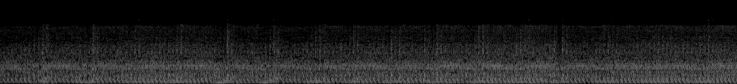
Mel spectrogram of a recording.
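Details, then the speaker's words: Neglected Ariens 42" riding mower, 17.5 hp Briggs & Stratton, Nikki carburetor, with fresh fuel, new filter and good fuel flow: a lumpy, irregular, wavering beat that hunts at this throttle setting. Smooth only at certain positions; owner suspects the carburetor. "Only seems to run smoothly at certain throttle positions. I'm not quite sure what's up with it. I'll have to do some more poking around. Definitely a carburetor issue, but not quite sure what."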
